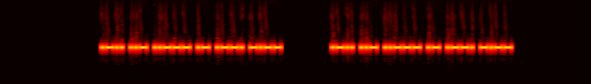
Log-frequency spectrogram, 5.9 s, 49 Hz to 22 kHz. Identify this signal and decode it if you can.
Morse code, heard as a keyed tone, about 52 wpm, 700 Hz. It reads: LU2APY LU2APY
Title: DXCC-100 Call Signs - 6 Characters - Repeated 2x - 50wpm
